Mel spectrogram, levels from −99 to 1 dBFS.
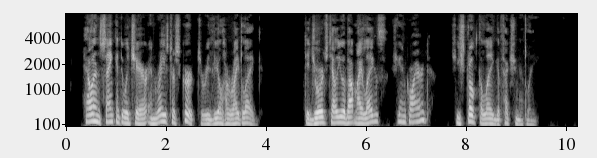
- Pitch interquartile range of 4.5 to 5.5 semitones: Yes, average, 4.9 semitones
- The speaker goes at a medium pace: Yes, average, 165 wpm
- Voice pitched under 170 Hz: Yes, medium, 140 Hz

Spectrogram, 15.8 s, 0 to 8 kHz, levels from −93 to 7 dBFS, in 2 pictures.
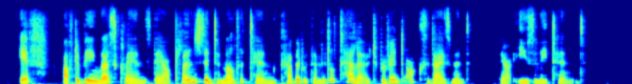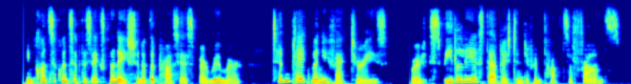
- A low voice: No, high, 215 Hz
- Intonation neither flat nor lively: Yes, average, 4.9 semitones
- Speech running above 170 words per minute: No, average, 165 wpm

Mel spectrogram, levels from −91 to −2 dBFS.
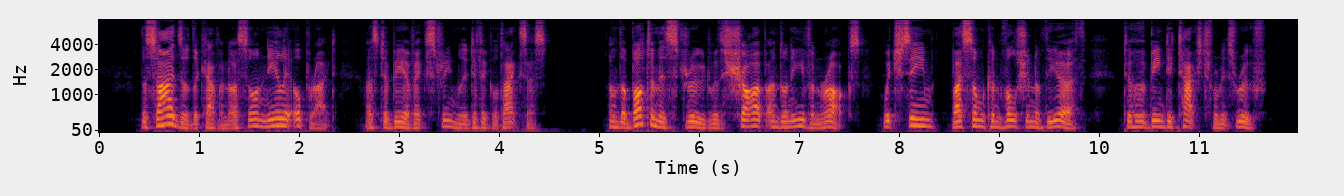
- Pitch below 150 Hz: Yes, medium, 140 Hz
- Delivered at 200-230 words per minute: Yes, fast, 205 wpm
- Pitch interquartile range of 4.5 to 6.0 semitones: Yes, average, 4.9 semitones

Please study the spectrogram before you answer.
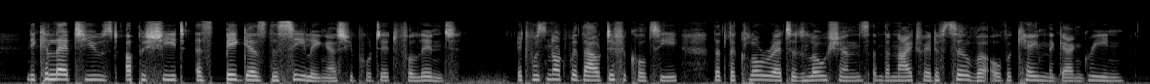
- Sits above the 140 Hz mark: Yes, high, 190 Hz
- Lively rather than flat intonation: No, average, 3.3 semitones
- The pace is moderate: Yes, average, 170 wpm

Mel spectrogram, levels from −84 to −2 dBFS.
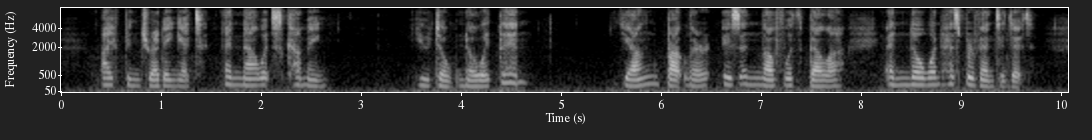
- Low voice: No, high, 190 Hz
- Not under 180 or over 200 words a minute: No, average, 155 wpm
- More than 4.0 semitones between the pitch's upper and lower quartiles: No, average, 3.1 semitones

